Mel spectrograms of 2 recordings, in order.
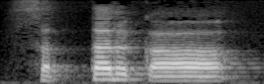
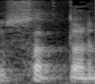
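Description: First: ਸੱਤਰ slow, doubled tt and plain r; careful pronunciation. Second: ਸੱਤਰ quick, ending in a flapped ṛ; hurried reading. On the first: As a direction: press the tt of ਸੱਤਰ, then ਕਾ. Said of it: "ਸੱਤਰ ਪਦ ਵੀ". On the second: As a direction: toss off ਸੱਤਰ as "sattaṛ". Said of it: "ਇਹ ਸੱਤਰ ਨਹੀਂ ਕਹਿ ਦੇਣਾ". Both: Shown as a demonstration.

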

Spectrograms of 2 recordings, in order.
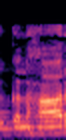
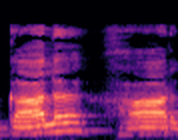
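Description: First: ਗਲਹਾਰ quickly as one word; run together. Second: ਗਲ ਹਾਰ slowly, as two separate words; separated words. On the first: Teacher showing the mistake, ਗਲਹਾਰ fused fast. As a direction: join ਗਲ and ਹਾਰ with no gap. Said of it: "ਇਕੱਠਾ ਨਹੀਂ ਕਹਿ ਦੇਣਾ". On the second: Teacher showing correct reading, ਗਲ ਹਾਰ kept apart. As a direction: part ਗਲ from ਹਾਰ, drawing each out. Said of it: "ਗਲਹਾਰ ਇਕੱਠਾ ਨਹੀਂ ਕਹਿ ਦੇਣਾ". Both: Shown as a demonstration.

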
